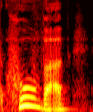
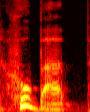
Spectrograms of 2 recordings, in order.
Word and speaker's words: Hobab: hette Hovab eller också uttalat Hobab.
